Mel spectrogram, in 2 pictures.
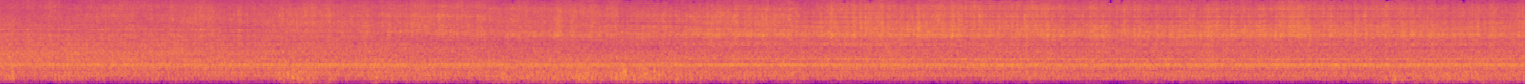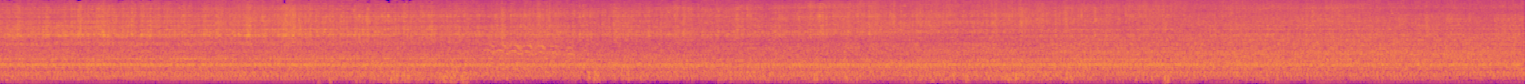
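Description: A steady mechanical drone made of several held tones over a noise bed, unchanging throughout, like a motor running nearby.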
